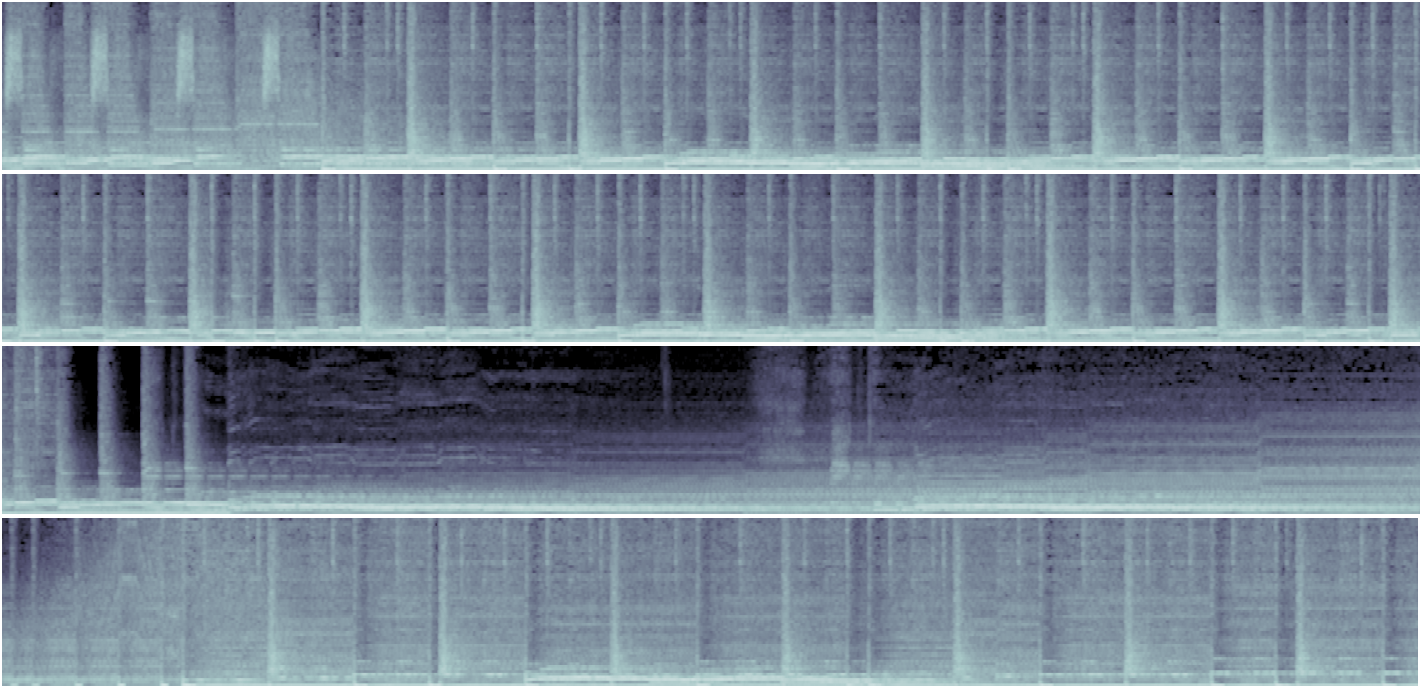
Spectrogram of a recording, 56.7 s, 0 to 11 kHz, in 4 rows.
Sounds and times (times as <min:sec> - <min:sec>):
Ambient music: 0:00.0 - 0:56.7.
